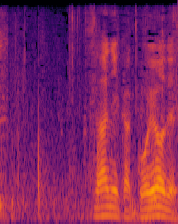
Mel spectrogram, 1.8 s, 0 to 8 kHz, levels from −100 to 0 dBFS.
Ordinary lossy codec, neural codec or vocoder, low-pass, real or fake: none; none; 7.2 kHz; real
